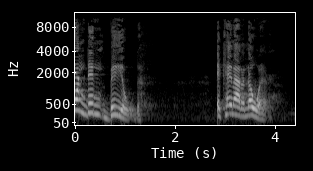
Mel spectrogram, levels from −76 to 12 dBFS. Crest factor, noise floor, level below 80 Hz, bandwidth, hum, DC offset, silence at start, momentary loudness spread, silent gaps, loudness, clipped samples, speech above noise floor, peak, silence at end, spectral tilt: 20 dB; -64 dBFS; -74 dBFS; 11 kHz; none; under 0.1%; 0 s; 16 LU; none; -22 LUFS; under 0.1%; 41 dB; -4 dBFS; 0.55 s; -4.5 dB/octave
